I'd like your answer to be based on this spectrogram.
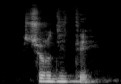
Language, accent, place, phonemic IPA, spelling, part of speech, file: French, France, Paris, /syʁ.di.te/, surdité, noun, LL-Q150 (fra)-surdité.wav
- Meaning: deafness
